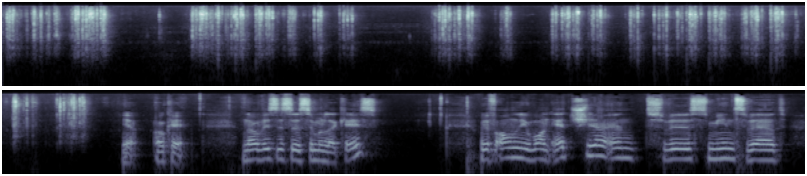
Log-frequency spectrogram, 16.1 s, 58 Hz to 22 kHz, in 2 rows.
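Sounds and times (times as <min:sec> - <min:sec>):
puzzle cube clicking turns: 0:00.0 - 0:03.6, 0:04.2 - 0:09.0.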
